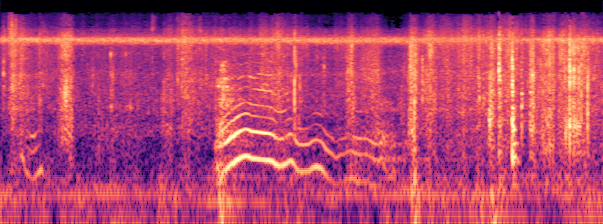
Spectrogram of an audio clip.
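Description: A drawn-out wordless vocal call, about a second and a half long, rising and then wavering down in pitch. Near the end come scattered crackles and clicks of dry leaves and twigs being trodden through or handled.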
